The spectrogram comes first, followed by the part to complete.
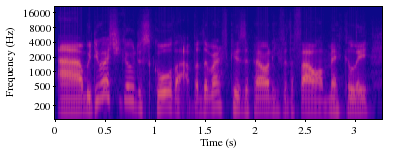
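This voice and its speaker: A man's voice: a little high, sing-song, very fast, fairly bright tone, dry recording. Young man, congested from a cold, rattling through chatty game commentary at speed. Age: young adult. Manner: chatty, rambling, frequent self-corrections. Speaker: gaming YouTuber. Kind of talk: casual gameplay commentary.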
